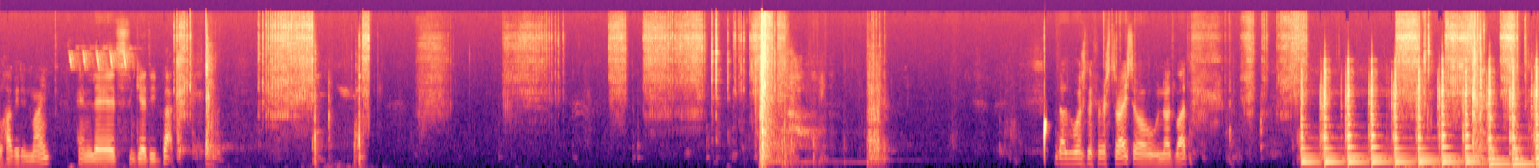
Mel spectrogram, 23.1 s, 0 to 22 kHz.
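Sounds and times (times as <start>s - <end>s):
bike freehub ratchet buzzing: 3.8s - 4.8s, 6.2s - 6.9s, 7.5s - 8.5s, 9.1s - 11.4s, 17.9s - 19.7s, 20.9s - 23.0s
bike crashing to the ground: 11.2s - 12.4s, 13.0s - 13.4s.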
